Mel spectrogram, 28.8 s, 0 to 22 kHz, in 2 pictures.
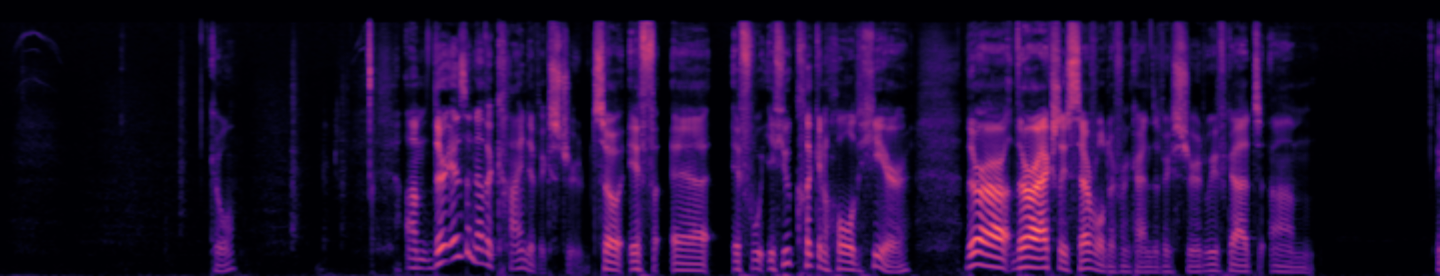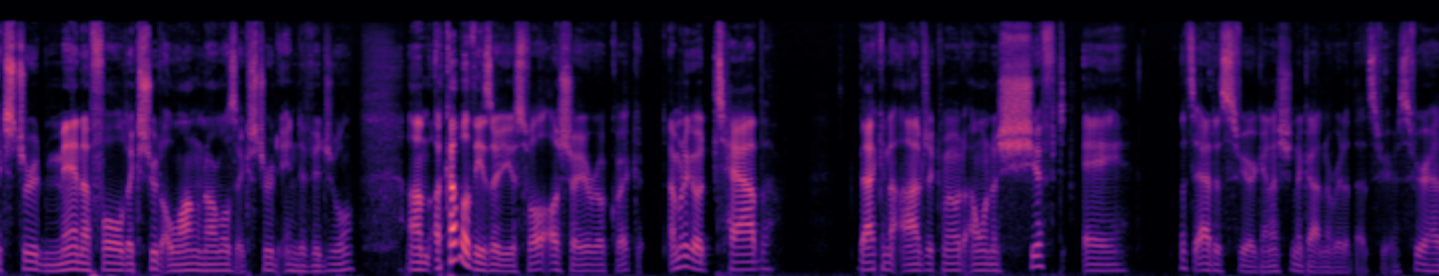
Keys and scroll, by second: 0.0 typing, 21.6 Tab, 24.8 typing, 27.5 typing.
